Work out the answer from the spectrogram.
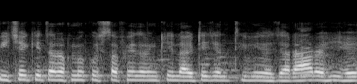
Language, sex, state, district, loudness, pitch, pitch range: Hindi, male, Chhattisgarh, Rajnandgaon, -13 LUFS, 195 Hz, 185-205 Hz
